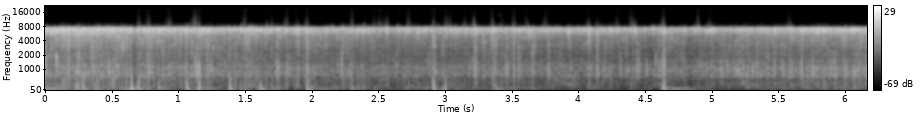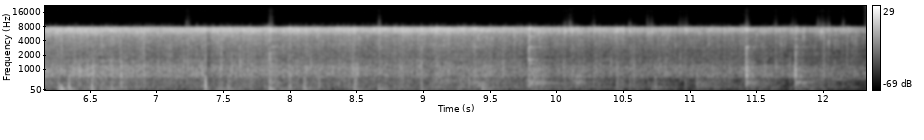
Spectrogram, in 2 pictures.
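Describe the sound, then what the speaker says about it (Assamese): Onions sizzling steadily in hot oil in a home kitchen pan for a healthy fish curry, a continuous bright frying hiss with faint stirring ticks throughout, close and fairly loud with no talk. "তেল গৰম হৈ গ'ল, এতিয়া প্ৰথমতে পিঁয়াজখিনি দি ল'ম।"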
